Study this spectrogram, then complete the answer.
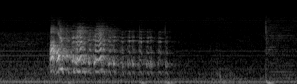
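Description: An old wild turkey tom on a hillside in spring gives one loud, rattling gobble that trails off, followed by a fainter short call against low background hum.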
